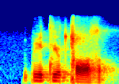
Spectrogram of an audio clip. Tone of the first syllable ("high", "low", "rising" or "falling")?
high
